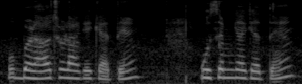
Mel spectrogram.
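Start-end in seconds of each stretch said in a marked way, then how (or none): none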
